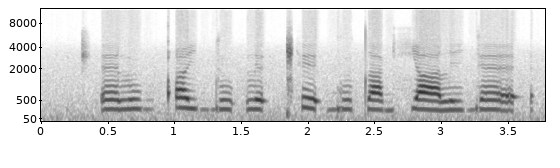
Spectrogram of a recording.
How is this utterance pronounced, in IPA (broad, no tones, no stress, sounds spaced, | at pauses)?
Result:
t͡ʃʼ ɛ l u ɡ qʼ i ɡ d u ʔ l ɪ ʔ ǁʰ e ʔ ɡ u t a ɡ ç a l i ɡ ɛ ʔ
